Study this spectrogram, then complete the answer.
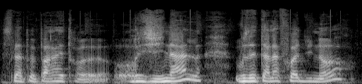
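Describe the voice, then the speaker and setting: A man hosting a broadcast interview, putting brisk, structured questions to his guest. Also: on the high side, animated, gravelly, husky.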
